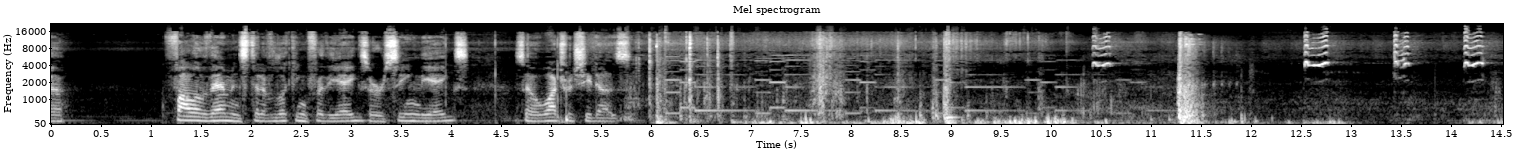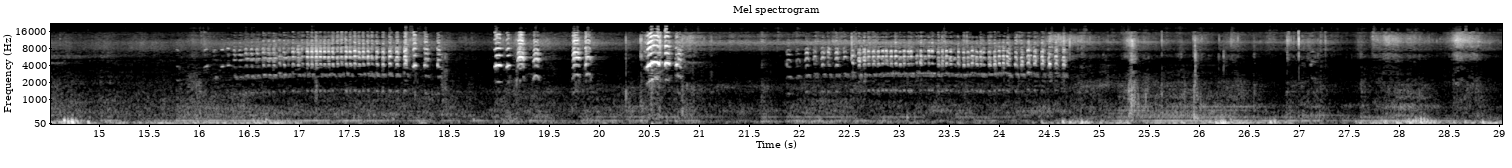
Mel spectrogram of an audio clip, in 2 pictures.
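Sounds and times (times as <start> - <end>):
bird trilling: 10.4 - 11.0, 12.5 - 14.5, 16.0 - 21.1, 21.8 - 24.9
bird alarm calls: 12.6 - 14.5, 16.1 - 21.1, 21.9 - 24.8.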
